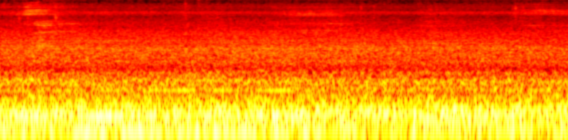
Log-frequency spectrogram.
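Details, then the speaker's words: After swapping roaring Cooper Endurance Plus tires for four used Michelin Premier tires, highway speed: steady low road rumble with light wind hiss, no droning tire roar; tires normal and quiet. "I don't know how well it's gonna capture on video, but I hear wind noise and road noise, but not tire roaring like before."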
